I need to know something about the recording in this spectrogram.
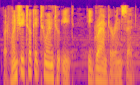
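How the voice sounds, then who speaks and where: Low-pitched man, animated intonation, scripted Bible narration, soft music bed, dull sound. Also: brisk.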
